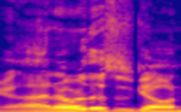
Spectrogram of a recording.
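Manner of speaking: loud, high knowing exclamation; excited inner thought. Retold or imitated. Viewer voicing their thrill at a movie twist, loud. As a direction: blurt out the realization, loud.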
